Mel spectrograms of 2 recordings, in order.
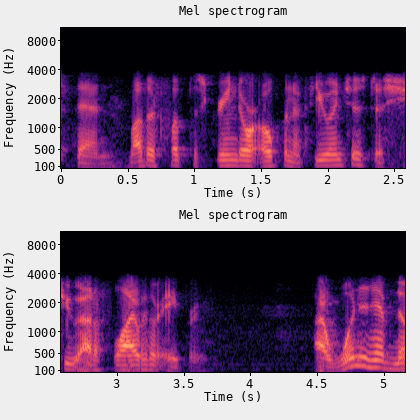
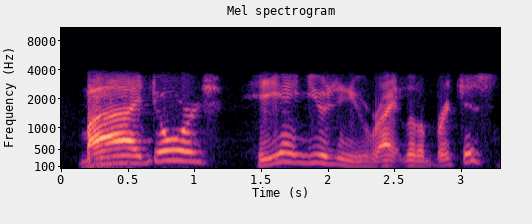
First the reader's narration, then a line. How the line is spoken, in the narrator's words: the sheriff hollered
